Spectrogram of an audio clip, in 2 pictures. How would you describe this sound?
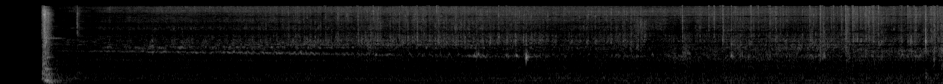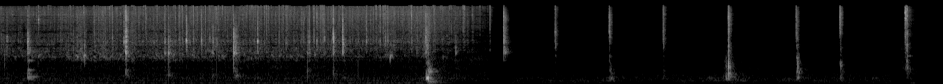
Rewinding Reel to Reel Tape Machine
This is a recording of an old reel to reel tape machine rewinding.
Equipment:
Midside setup 2x Schoeps CMC 5U with Schoeps MK4 & MK8 capsules
Sound Devices 744T
analog, lo-fi, noise, old, reel, rewind, tape, vintage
